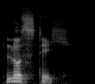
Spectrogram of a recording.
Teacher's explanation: Wörter auf -ig werden im Standard entweder als -ik, also auch mit /k/, oder aber als ich -ich realisiert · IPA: [ç]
